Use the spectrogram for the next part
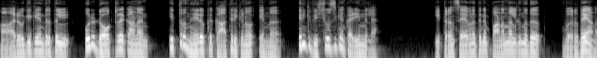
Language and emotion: Malayalam, angry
